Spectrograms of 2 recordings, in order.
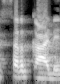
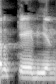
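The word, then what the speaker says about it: circadian: था मैं सर कार्डियन तो सॉरी यार सर कार्डियन नहीं होता सर केडिन बोलते प्रोनाउंस थोड़ा सा देख ले सर कैडियन रिदम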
